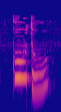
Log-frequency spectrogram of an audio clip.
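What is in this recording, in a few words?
"孤独", Mandarin Chinese; hsk; chinese-flashcards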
